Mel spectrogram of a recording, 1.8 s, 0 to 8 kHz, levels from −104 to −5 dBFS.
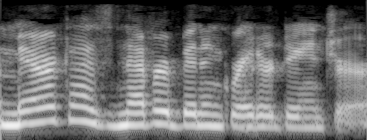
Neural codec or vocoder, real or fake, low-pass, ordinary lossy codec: codec, 44.1 kHz, 7.8 kbps, Pupu-Codec; fake; 7.2 kHz; MP3, 64 kbps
